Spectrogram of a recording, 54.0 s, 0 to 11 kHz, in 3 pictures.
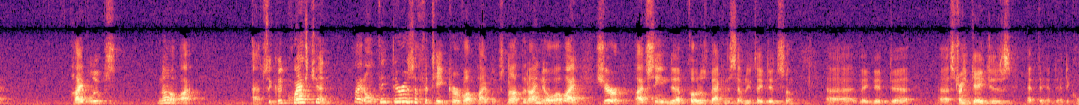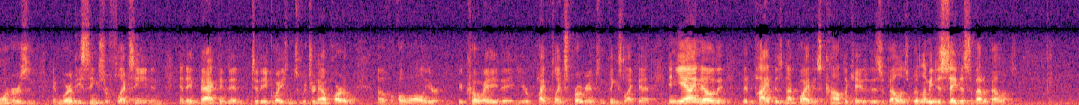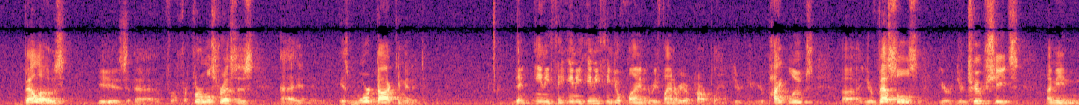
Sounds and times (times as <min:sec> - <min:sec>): Speech: 0:00.0 - 0:00.2, 0:01.2 - 0:02.0, 0:02.6 - 0:03.5, 0:04.2 - 0:35.0, 0:36.4 - 0:43.1, 0:44.5 - 0:53.9.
